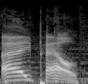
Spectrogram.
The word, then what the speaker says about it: Apple: uma loja da Apple Só que os franceses a pronunciam como Appel existe a opção de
